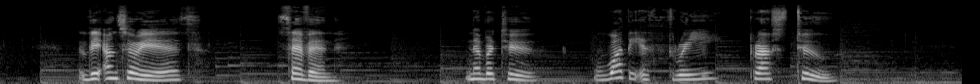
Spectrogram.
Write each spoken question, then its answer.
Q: What is 3 plus 2?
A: The answer is 5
